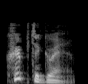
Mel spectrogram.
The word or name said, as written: cryptogram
